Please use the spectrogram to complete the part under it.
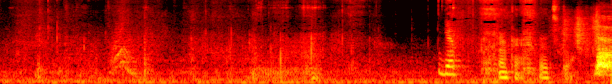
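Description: A backpack's fabric rustles as a young girl handles it.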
